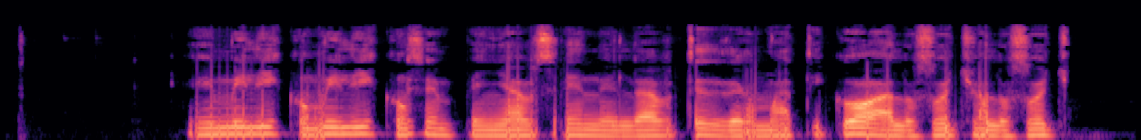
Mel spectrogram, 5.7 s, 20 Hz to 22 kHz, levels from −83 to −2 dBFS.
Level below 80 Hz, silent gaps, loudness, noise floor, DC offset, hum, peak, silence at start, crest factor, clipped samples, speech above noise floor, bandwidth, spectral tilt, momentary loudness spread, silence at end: -46 dBFS; none; -21 LUFS; -70 dBFS; under 0.1%; none; 0 dBFS; 0.95 s; 20 dB; under 0.1%; 50 dB; 11.5 kHz; -5 dB/octave; 8 LU; 0.35 s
